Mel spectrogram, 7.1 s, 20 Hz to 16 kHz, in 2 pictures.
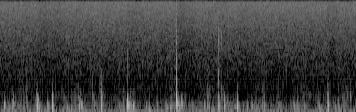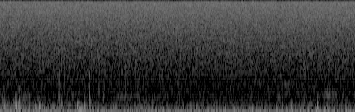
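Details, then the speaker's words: Blood pressure measurement by stethoscope during cuff deflation: soft repeated thumping Korotkoff sounds over a low hum, fading to silence as cuff pressure falls below diastolic; Korotkoff sounds. "hilangnya suara dianggap sebagai tekanan darah diastolik dikurangi 2 mm HG setelah suara terakhir terdengar sekarang coba dengarkan dengan tenang bunyi korotkoff"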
